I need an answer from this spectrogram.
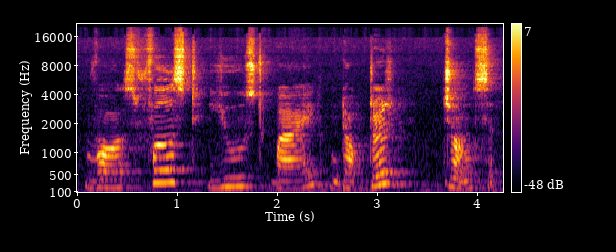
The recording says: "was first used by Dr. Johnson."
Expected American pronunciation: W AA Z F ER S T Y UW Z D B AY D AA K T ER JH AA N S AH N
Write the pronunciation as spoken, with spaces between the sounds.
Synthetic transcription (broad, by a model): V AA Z F ER S T Y UW Z D B AY D AA K T ER JH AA N S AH N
